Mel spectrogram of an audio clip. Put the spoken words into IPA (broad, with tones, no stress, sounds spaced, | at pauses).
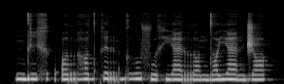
n d i˦ x | ʔ ɔ˨ r ɦ ɒ˦ d k ɪ˦ r ɡʱ u˦ sʷ ɛ˨ x j æ˦˨ r ɔ˨ n d ɒ˦ j æ˦˨ n d͡ʒ ɒ˦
